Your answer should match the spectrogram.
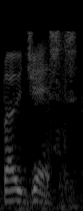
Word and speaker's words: beau geste: He said the correct way to say beau geste is beau geste.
